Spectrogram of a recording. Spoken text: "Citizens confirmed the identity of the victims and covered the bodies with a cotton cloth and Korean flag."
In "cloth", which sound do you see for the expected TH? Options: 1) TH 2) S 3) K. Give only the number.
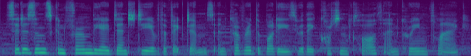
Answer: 1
